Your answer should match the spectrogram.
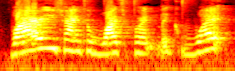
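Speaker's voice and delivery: high, loud, incredulous questions; alarmed disbelief. Retold or imitated. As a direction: burst out in appalled disbelief. Acting out her alarmed disbelief.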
